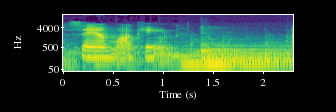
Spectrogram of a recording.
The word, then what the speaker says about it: San Joaquin: Redding and Charlie Denmark have gone about 250 miles south to the mines on the Mariposa, a tributary of the San Joaquin River, pronounced Sam Joaquin.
